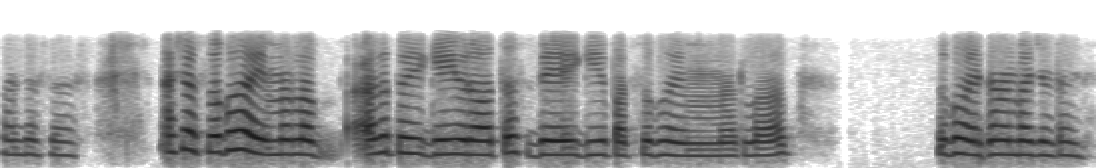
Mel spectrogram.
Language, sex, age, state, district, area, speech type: Kashmiri, female, 30-45, Jammu and Kashmir, Bandipora, rural, conversation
